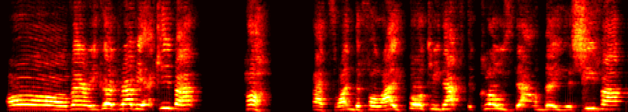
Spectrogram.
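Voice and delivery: very loud, bursting with relief; thrilled cook. Acted. The cook cheering Rabbi Akiva's return, thrilled. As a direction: shout it out with delight.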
